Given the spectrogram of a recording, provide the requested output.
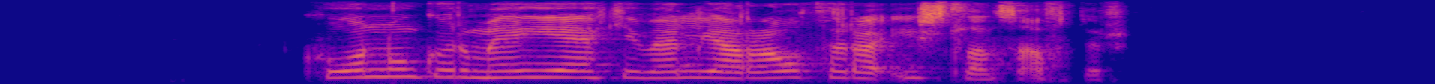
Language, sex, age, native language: Icelandic, female, 20-29, Icelandic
